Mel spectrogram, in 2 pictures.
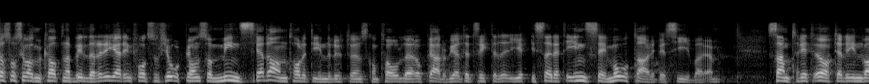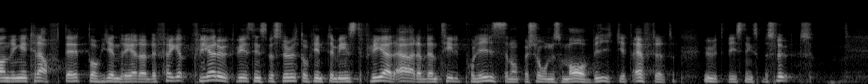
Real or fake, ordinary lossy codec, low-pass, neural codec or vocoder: fake; none; 7.2 kHz; codec, 16 kHz, 0.8 kbps, ZipCodec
